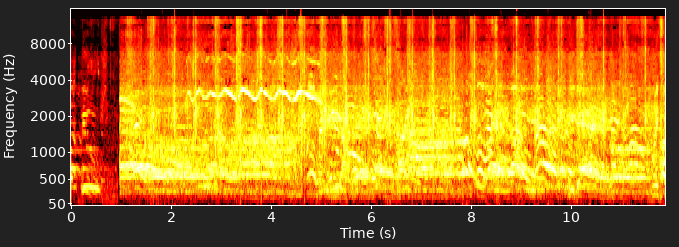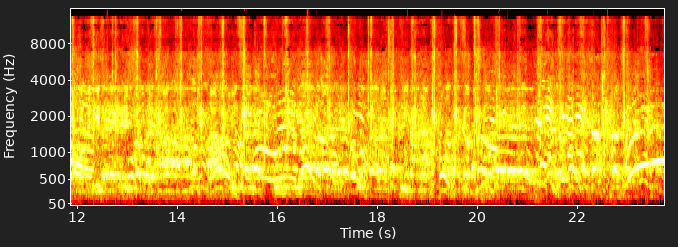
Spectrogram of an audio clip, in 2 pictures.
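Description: A crowd of men shouts loudly outdoors.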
